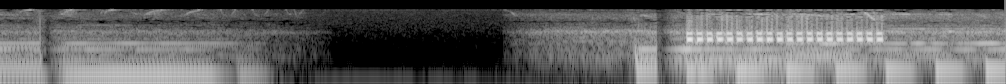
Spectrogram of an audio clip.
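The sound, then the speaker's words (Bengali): A telephone rings while an outgoing call is placed: a rapid trilling electronic ring lasts about a second, after an earlier low rumbling noise and a quiet pause. “আচ্ছা আমার খাওয়া শেষ, আমি উঠি, এক্ষুনি আমাকে একটা phone করতে হবে।”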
